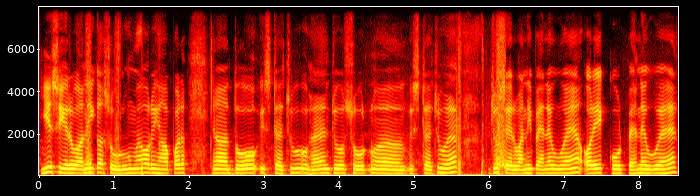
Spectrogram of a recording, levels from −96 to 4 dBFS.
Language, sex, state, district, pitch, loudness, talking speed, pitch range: Hindi, female, Odisha, Malkangiri, 185 Hz, -18 LUFS, 190 wpm, 180-200 Hz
